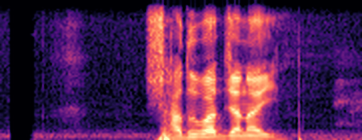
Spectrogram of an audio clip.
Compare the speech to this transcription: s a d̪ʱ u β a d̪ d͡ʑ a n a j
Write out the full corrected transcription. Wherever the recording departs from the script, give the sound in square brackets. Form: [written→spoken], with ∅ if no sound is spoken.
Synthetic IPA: [s→ʃ] a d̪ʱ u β a d̪ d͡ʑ a n a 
